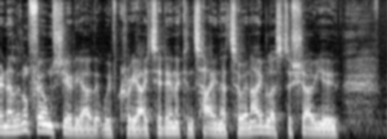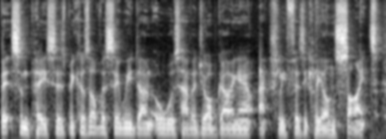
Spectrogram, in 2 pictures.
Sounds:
Speech

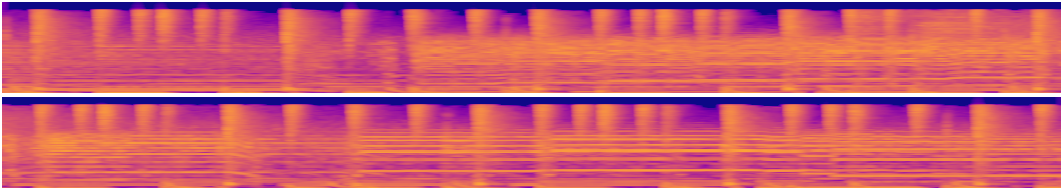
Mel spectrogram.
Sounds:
Plucked string instrument, Strum, Music, Bass guitar, Guitar, Musical instrument

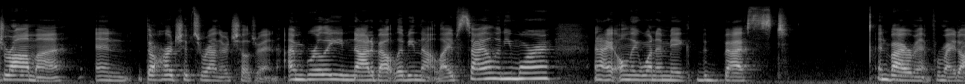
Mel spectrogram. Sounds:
Speech, Female speech

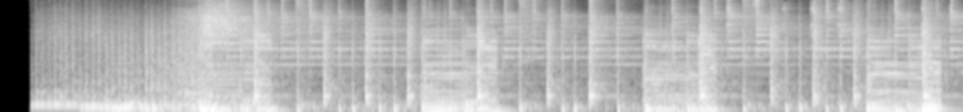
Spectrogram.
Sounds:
Music

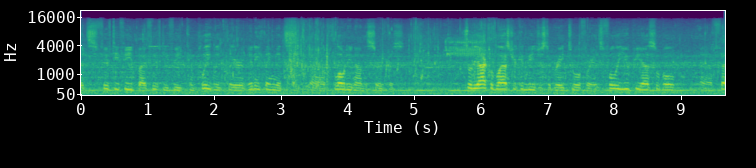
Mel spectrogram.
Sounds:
Speech

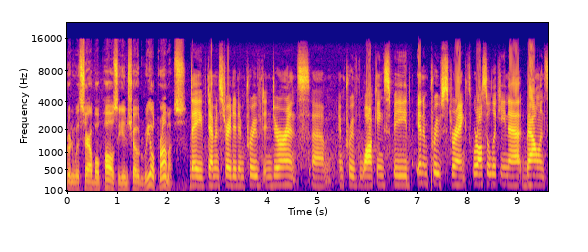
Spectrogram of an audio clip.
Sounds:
Speech

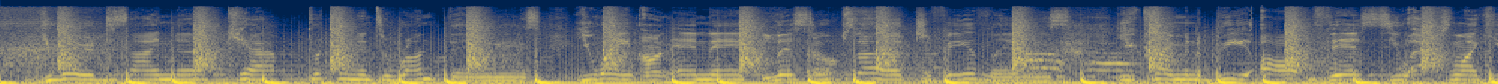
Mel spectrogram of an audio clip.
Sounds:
Dance music, Theme music, Music, Background music

